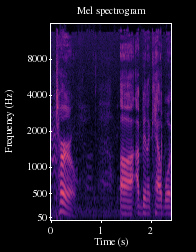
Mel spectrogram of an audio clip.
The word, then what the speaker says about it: Terrell: dallas if you're checking some people spell it with an e i say it with a u turo uh i've been a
